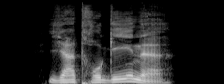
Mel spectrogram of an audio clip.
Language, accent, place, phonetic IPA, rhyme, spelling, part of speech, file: German, Germany, Berlin, [i̯atʁoˈɡeːnə], -eːnə, iatrogene, adjective, De-iatrogene.ogg
- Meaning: inflection of iatrogen: 1. strong/mixed nominative/accusative feminine singular 2. strong nominative/accusative plural 3. weak nominative all-gender singular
